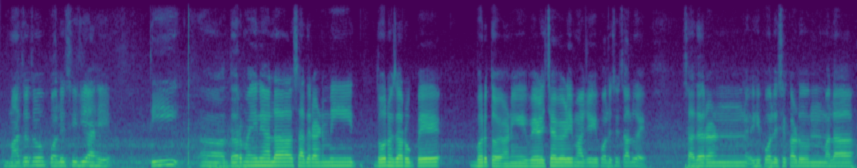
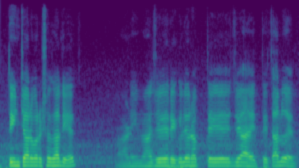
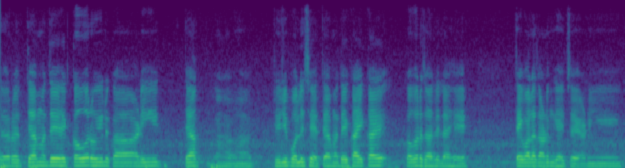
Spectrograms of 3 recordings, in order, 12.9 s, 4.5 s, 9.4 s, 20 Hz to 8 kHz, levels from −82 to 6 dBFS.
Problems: constant background noise, background conversations at intervals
